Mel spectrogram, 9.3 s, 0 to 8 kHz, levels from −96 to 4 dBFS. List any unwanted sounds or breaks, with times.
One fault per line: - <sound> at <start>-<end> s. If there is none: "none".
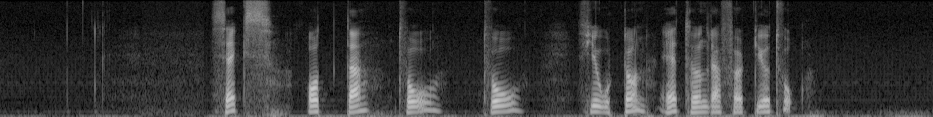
none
